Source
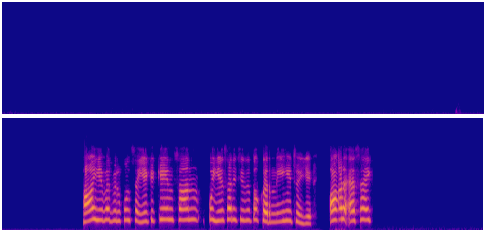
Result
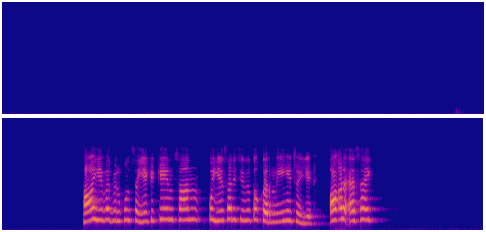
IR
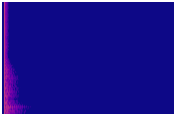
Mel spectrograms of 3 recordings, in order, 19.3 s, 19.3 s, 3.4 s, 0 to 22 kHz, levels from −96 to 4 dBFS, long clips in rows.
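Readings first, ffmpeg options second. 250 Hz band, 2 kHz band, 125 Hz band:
−3.0 dB, −4.0 dB, can't be measured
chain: -filter_complex "[0:a]asplit=2[link_01][link_02];[1:a]atrim=start_sample=2205,asetrate=34839,aresample=44100,lowshelf=frequency=400:gain=6[link_03];[link_02][link_03]afir=irnorm=-1:irlink=0,volume=-14.5dB[link_04];[link_01][link_04]amix=inputs=2:normalize=0,volume=-5.5dB"

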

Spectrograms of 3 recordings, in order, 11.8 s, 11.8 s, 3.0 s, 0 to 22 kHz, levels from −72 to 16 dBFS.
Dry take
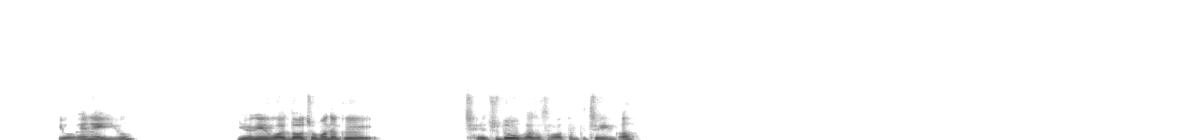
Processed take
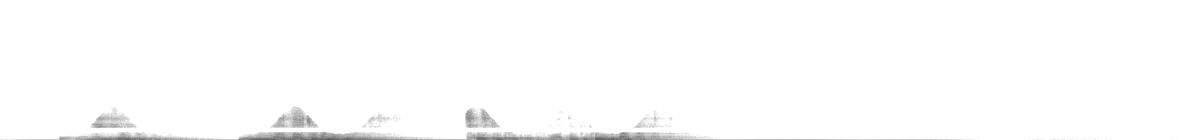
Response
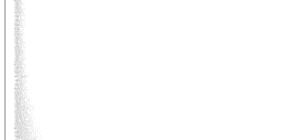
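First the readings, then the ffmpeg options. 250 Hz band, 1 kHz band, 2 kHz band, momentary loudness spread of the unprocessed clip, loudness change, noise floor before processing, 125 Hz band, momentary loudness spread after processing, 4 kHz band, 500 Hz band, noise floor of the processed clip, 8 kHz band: −8.0 dB, −11.5 dB, −14.0 dB, 12 LU, −8.5 dB, −83 dBFS, 0.0 dB, 16 LU, −3.0 dB, −14.5 dB, −75 dBFS, can't be measured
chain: -filter_complex "[0:a]acontrast=80,aexciter=amount=1.4:drive=7.4:freq=3200,acrossover=split=170|3000[link_01][link_02][link_03];[link_02]acompressor=threshold=-23dB:ratio=6[link_04];[link_01][link_04][link_03]amix=inputs=3:normalize=0,flanger=delay=7.4:depth=6.1:regen=89:speed=0.92:shape=sinusoidal,tremolo=f=0.66:d=0.96,equalizer=frequency=1800:width_type=o:width=0.47:gain=6.5,asplit=2[link_05][link_06];[1:a]atrim=start_sample=2205,asetrate=37044,aresample=44100[link_07];[link_06][link_07]afir=irnorm=-1:irlink=0,volume=-8.5dB[link_08];[link_05][link_08]amix=inputs=2:normalize=0,aeval=exprs='clip(val(0),-1,0.0398)':channel_layout=same,asuperstop=centerf=1600:order=20:qfactor=1.8,lowshelf=frequency=130:gain=11.5,aecho=1:1:156|312|468|624:0.447|0.17|0.0645|0.0245,afftfilt=real='re*lt(b*sr/1024,950*pow(5300/950,0.5+0.5*sin(2*PI*1.1*pts/sr)))':imag='im*lt(b*sr/1024,950*pow(5300/950,0.5+0.5*sin(2*PI*1.1*pts/sr)))':win_size=1024:overlap=0.75"

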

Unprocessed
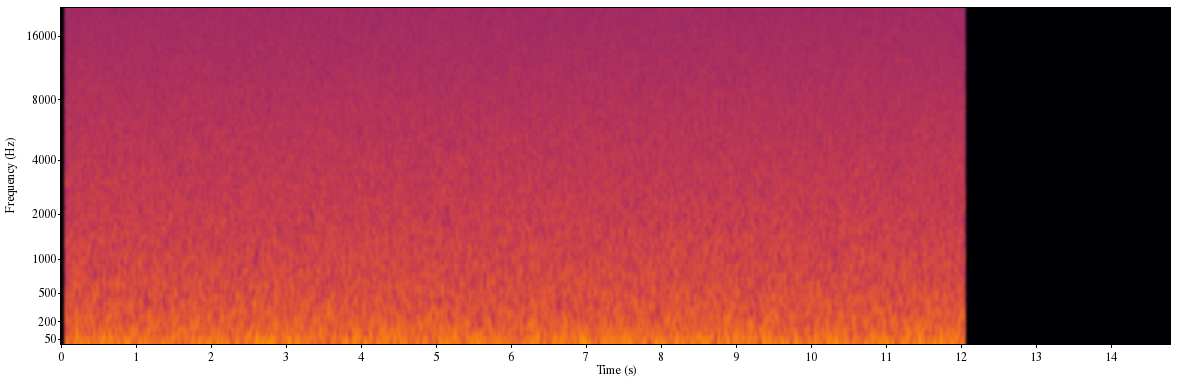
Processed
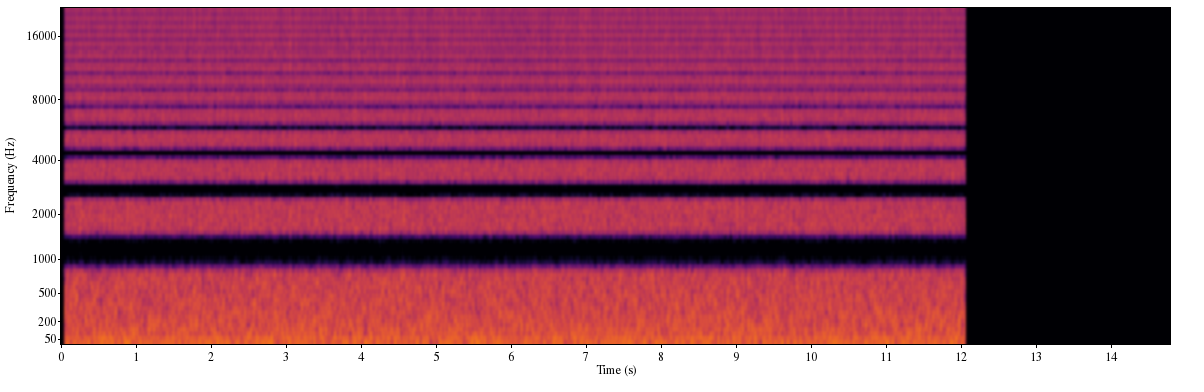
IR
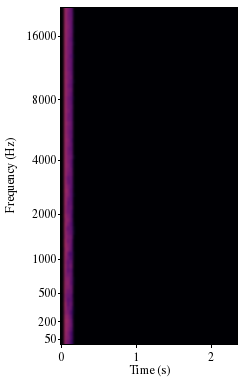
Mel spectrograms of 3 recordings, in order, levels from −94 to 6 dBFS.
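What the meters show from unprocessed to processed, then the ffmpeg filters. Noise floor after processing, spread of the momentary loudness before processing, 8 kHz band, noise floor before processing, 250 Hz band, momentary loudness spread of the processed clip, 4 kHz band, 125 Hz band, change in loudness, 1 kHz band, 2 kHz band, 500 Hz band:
below −85 dBFS, 0 LU, −3.0 dB, −83 dBFS, −5.0 dB, 1 LU, −4.0 dB, −6.0 dB, −3.5 dB, −11.0 dB, −4.5 dB, −4.0 dB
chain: -af "acontrast=30,aeval=exprs='(mod(3.76*val(0)+1,2)-1)/3.76':channel_layout=same,afftfilt=real='re*eq(mod(floor(b*sr/1024/790),2),0)':imag='im*eq(mod(floor(b*sr/1024/790),2),0)':win_size=1024:overlap=0.75,volume=-7dB"

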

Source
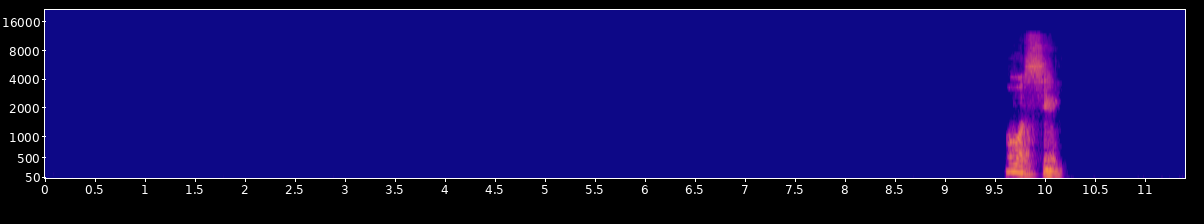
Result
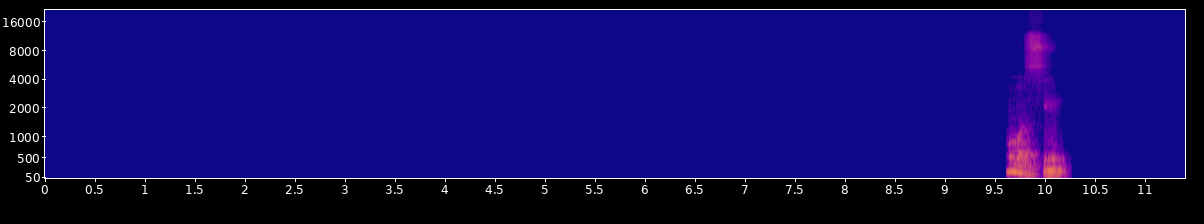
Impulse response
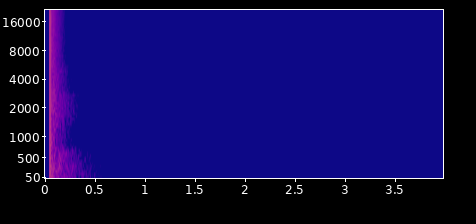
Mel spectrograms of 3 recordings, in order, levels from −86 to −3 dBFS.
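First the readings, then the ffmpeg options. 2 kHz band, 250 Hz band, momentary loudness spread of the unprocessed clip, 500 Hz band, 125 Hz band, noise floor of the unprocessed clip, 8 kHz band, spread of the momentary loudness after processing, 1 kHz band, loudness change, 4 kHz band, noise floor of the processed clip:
−17.0 dB, −4.0 dB, 10 LU, −5.5 dB, −4.5 dB, below −85 dBFS, −8.0 dB, 6 LU, −14.5 dB, −7.0 dB, −20.0 dB, below −85 dBFS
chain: -filter_complex "[0:a]firequalizer=gain_entry='entry(640,0);entry(930,-10);entry(4600,-18);entry(8800,5)':delay=0.05:min_phase=1,alimiter=level_in=0.5dB:limit=-24dB:level=0:latency=1:release=20,volume=-0.5dB,aeval=exprs='sgn(val(0))*max(abs(val(0))-0.00282,0)':channel_layout=same[link_01];[1:a]atrim=start_sample=2205,afade=type=out:start_time=0.15:duration=0.01,atrim=end_sample=7056[link_02];[link_01][link_02]afir=irnorm=-1:irlink=0,volume=-3.5dB"

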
